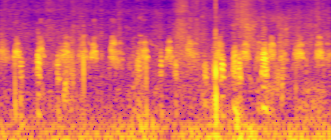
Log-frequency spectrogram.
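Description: A small flock of ducks quacks in rapid overlapping bursts, close and fairly loud, with irregular nasal calls outdoors and no talk.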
